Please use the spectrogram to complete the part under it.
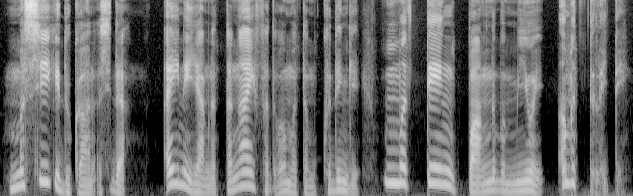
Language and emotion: Manipuri, disgusted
